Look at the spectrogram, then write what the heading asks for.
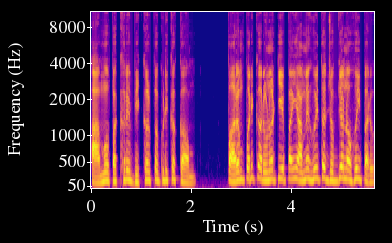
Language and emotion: Odia, sad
